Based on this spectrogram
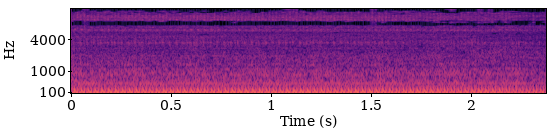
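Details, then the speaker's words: AirWeights vacuum CNC workholding table: after the part is placed over the gasket and pressed down, the vacuum pump is heard sealing and holding firm vacuum with a steady low hum, no surging or hissing leak; normal vacuum pump running. "put some pressure on the part and you can actually hear it seal the vacuum pump is now"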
